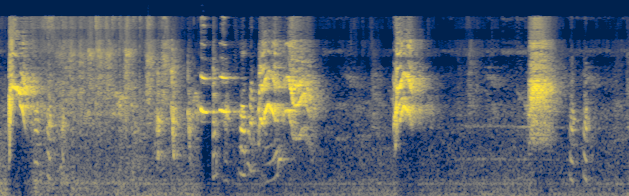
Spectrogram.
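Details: Young pet parrots in India give sparse, shrill squawks and high chirps in short clusters, separated by near-silent pauses, in a small room.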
